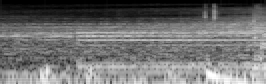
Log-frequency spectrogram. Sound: revolver cock

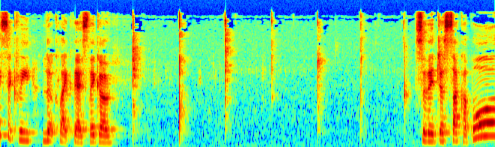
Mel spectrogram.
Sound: chewing Sounds

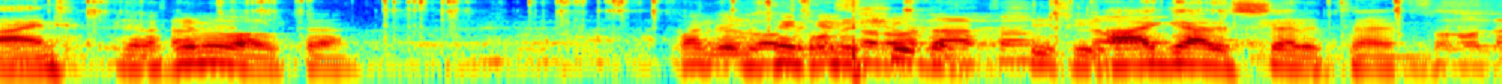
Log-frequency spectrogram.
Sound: speaking in Italian

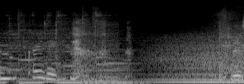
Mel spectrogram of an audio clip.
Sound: laughs

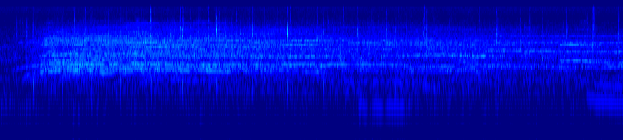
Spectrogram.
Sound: audience and graduates cheering

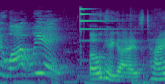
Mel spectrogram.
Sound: bell dings

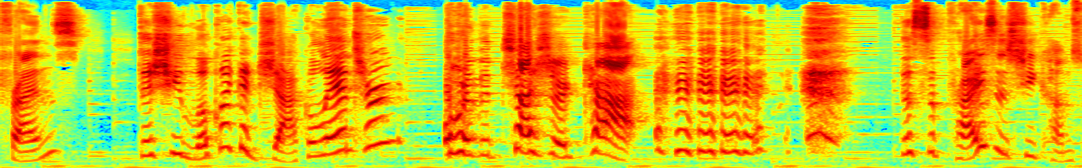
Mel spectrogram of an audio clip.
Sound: laughs

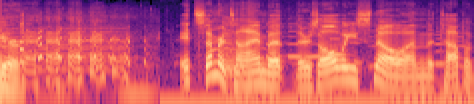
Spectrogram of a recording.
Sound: laughter

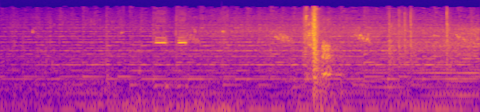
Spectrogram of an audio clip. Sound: honking

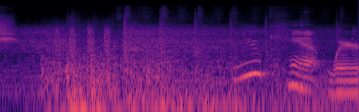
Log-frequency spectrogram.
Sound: rock music; thunder cracks

